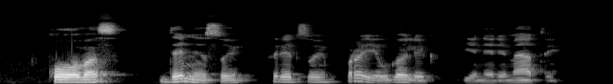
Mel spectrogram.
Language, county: Lithuanian, Kaunas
